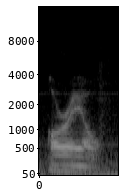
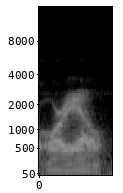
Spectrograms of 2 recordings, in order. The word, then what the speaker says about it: Auriel: This is How Not to Play Auriel, or Auriel, depends on how you want to pronounce it.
